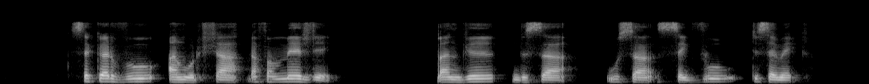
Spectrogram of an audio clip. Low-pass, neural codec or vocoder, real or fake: 7.2 kHz; codec, 16 kHz, 0.9 kbps, LongCat-Audio-Codec; fake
